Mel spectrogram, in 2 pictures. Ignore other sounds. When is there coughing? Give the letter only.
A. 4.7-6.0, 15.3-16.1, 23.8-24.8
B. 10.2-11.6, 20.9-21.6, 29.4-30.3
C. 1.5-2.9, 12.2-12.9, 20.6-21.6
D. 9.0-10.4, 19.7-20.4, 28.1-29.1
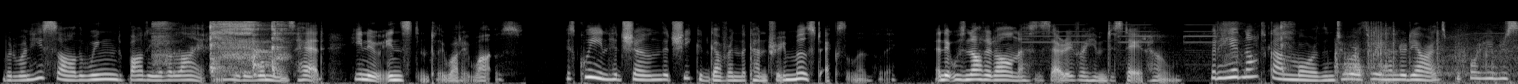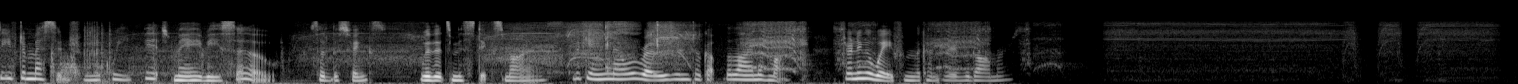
C.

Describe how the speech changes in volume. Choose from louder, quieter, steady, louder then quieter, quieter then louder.
steady.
